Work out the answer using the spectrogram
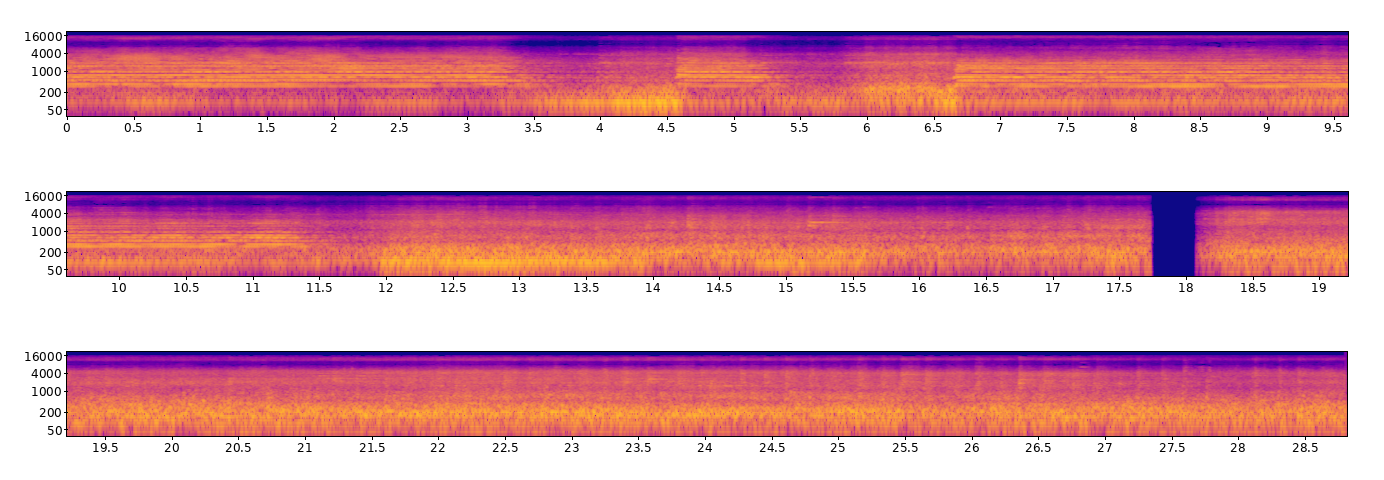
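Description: Freight train locomotive's air horn sounding a long blast, a short one, then another long blast, as a warning at the road crossing. It is followed by the steady rumble and clatter of freight cars rolling past over the rails.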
